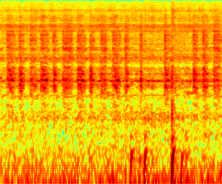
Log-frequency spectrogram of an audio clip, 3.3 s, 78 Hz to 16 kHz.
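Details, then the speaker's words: Honda Shadow 500 motorcycle, first start after 3-4 years in pieces, starter jumped, fuel on: uneven cranking with sputtering catches that don't hold; hard starting after long storage. "It's in neutral, at least according to the not connected shift thing it is. Oh, come on, she tried to fire right away."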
